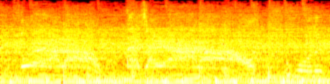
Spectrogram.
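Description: Punk rock band recording playing loud and steady, with a yelled vocal line over the band.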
